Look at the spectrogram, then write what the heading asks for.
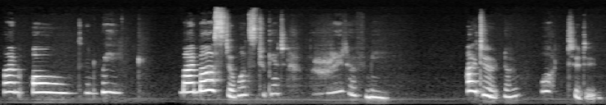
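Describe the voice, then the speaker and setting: A woman's voice: very high voice, animated, slow, voice pushed up, full character voice. A woman voicing a weary, weak old cat in a storybook, thin and whispery.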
